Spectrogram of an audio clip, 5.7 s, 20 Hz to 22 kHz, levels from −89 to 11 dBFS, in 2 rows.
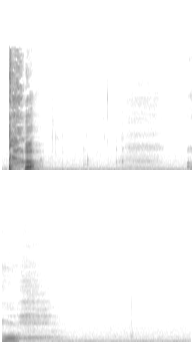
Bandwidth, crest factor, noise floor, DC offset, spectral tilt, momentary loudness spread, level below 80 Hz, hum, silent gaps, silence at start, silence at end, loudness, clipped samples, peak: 16 kHz; 28 dB; -70 dBFS; under 0.1%; -4.5 dB/octave; 27 LU; -68 dBFS; none; none; 0.1 s; 2.35 s; -38 LUFS; under 0.1%; -16 dBFS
